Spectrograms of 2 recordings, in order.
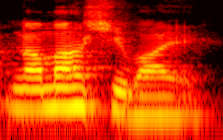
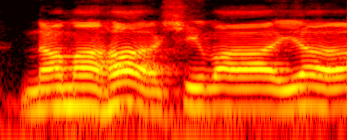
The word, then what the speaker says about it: नमः शिवाय: डू it just mentally it इट कैन नॉट बी नमः शिवाय नमः शिवाय इट हैस टू बी नमः शिवाय नमः शिवाय नमः शिवाय now this is the pronunciation S पर एस पर द शुक्ल यजुर्वेदा माध्यंदिनी शाखा दिस शुक्ल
